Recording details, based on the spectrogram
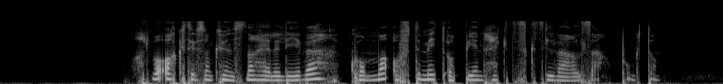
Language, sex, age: Norwegian, female, 29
